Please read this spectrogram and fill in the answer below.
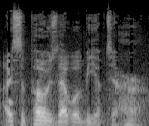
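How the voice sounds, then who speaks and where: Game role: man doing a calm, formal elder with a low, measured delivery. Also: heavy background noise, lightly acted. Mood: composed.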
